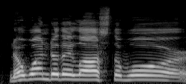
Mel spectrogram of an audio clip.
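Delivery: high, loud, slow, distant heckling shout. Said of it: "shout from the distance".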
